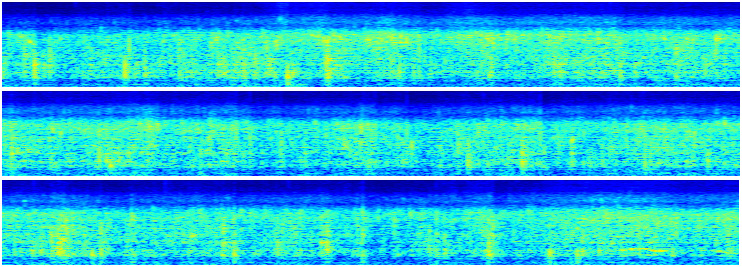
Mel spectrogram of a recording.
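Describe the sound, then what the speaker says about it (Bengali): Pabda fish coated in salt and turmeric fries in hot oil, giving a loud, dense, continuous sizzle and spatter that stays steady and close throughout. "নুন হলুদ মাখিয়ে পাবদা মাছটাকে ভেজে নিচ্ছি, খুব ফুটছে মাছটা"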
